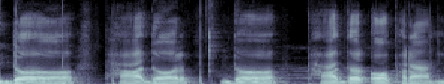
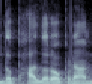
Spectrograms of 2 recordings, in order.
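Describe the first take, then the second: First: Very slow, each word apart; drawn-out classroom example; slow dictation. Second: Said in the usual way. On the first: Shown as a demonstration. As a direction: dictate it slowly for students to write. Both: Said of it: "जैसे कहेंगे कि".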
